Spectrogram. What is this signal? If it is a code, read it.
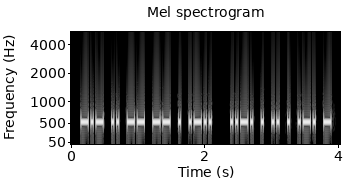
Morse code, heard as a keyed tone, about 32 wpm, 530 Hz. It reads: KIMMEL FEIERT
